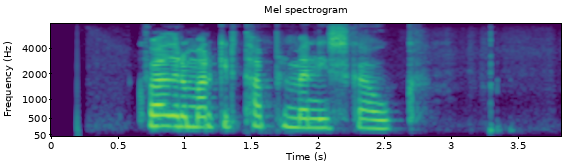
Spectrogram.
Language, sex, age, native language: Icelandic, female, 18-19, Icelandic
